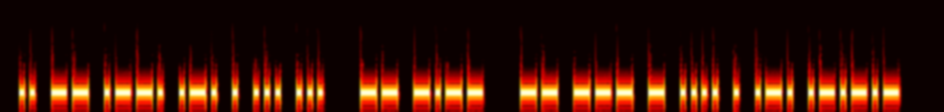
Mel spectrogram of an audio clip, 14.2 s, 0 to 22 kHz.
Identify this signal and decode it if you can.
Morse code, heard as a keyed tone, about 16 wpm, 700 Hz. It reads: IMPRESS MY MOTHER.
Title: Sentences from Top 1600 Words 15wpm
